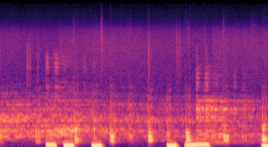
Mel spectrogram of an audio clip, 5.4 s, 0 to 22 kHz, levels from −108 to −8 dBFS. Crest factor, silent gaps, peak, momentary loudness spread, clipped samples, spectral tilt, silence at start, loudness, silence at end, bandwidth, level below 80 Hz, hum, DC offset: 18 dB; none; -4 dBFS; 17 LU; under 0.1%; -8 dB/octave; 0 s; -23 LUFS; 0 s; 10 kHz; -22 dBFS; none; under 0.1%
